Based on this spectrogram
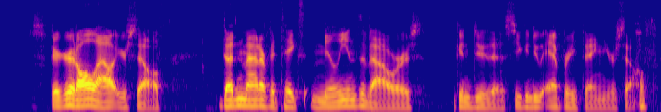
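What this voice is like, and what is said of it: Sarcastic delivery. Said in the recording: “we're being sarcastic, by the way.”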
